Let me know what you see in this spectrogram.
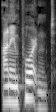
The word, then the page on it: unimportant: American English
